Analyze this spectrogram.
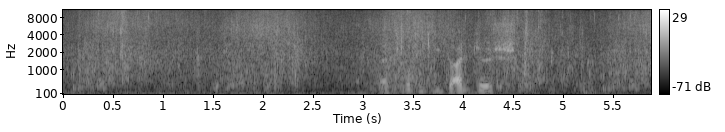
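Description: Oars splash through water as a boat glides along.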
